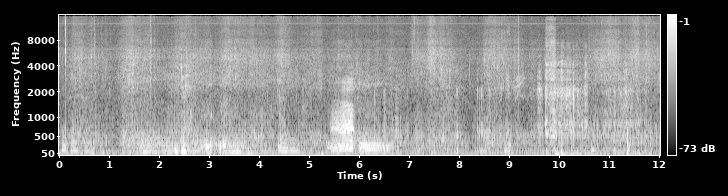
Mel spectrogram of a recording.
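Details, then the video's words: Mountain gorillas in Volcano Park, Rwanda, excited: one loud harmonic call of about a second, rising then steady, at mid-clip, among softer grunts and rustling, with people talking quietly nearby. "Excitement and sound of mountain gorillas"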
